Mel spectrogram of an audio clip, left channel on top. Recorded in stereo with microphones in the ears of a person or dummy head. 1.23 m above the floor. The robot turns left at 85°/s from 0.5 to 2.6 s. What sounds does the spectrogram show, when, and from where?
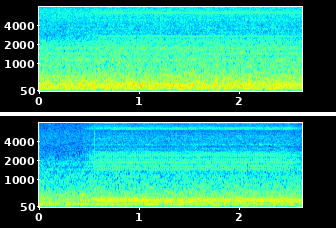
Only background noise.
